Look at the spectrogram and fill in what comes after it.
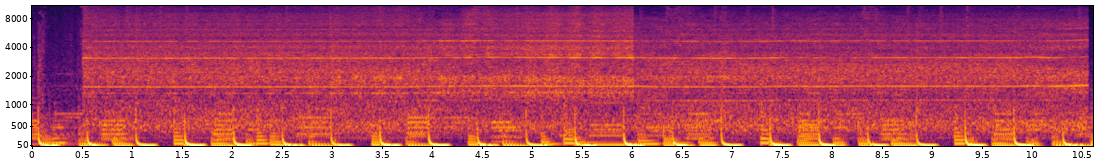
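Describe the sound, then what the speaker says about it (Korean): Hair dryer blowing steadily as it dries long hair after a perm, a loud, continuous whoosh close by with a faint tonal whine and shifting roughness as the airflow is moved around. "드라이기로 말릴게요."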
